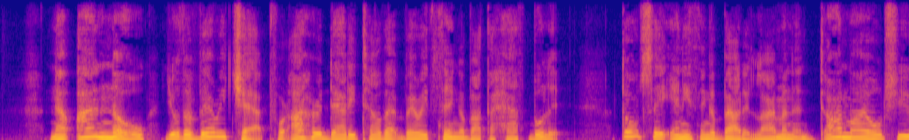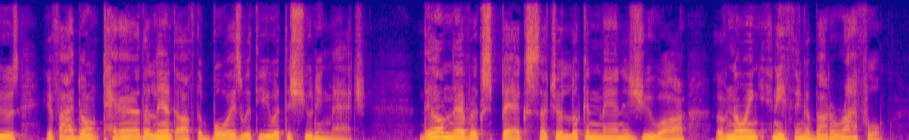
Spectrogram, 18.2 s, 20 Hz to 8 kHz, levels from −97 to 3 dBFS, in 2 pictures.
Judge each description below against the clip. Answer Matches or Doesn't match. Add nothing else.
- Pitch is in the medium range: Matches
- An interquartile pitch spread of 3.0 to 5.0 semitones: Doesn't match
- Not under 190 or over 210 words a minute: Matches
